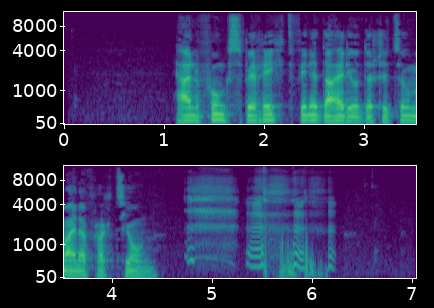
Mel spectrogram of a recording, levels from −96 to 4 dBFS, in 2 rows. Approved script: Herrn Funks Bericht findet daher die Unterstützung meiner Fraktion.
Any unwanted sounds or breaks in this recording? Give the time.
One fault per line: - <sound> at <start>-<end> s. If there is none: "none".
- laugh at 4.7-6.3 s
